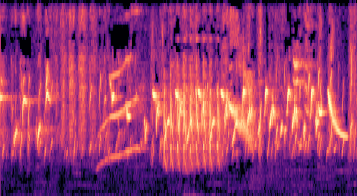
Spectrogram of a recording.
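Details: Goldfinch song for training beginners: scattered high chirps and one rising slurred whistle lead into a dense, fast rolling twitter of mixed notes.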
